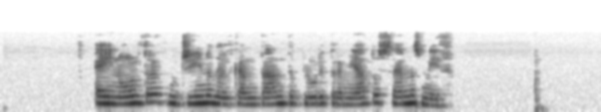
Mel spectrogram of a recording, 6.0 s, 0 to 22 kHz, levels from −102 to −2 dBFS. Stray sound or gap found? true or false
false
